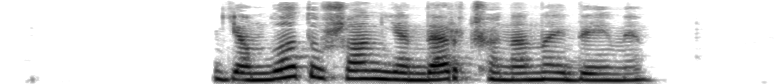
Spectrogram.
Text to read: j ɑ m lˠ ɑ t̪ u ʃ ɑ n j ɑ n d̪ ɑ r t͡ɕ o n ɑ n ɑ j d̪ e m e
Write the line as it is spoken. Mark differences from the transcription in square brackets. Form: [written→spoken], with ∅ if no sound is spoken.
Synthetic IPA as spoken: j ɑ m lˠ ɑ t̪ u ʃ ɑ n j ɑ n d̪ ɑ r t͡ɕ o n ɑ n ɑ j d̪ e m e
